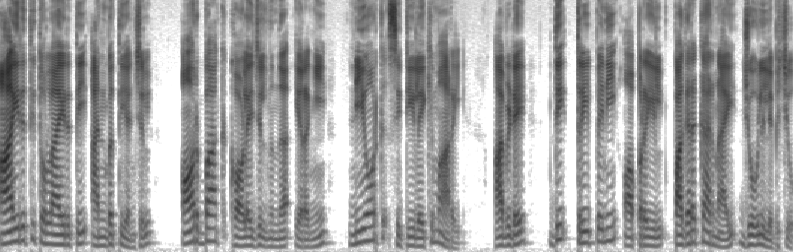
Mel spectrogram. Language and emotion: Malayalam, neutral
